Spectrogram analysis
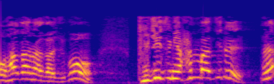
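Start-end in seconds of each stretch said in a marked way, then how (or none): none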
